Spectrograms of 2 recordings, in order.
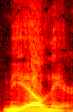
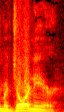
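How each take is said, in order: First: The J is not sounded like an English J. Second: The J is sounded like an English J. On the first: The speaker calls it right. "but it's Mjolnir" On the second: The speaker calls it wrong. "Most people like to say Mjolnir because it's got a J in it"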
